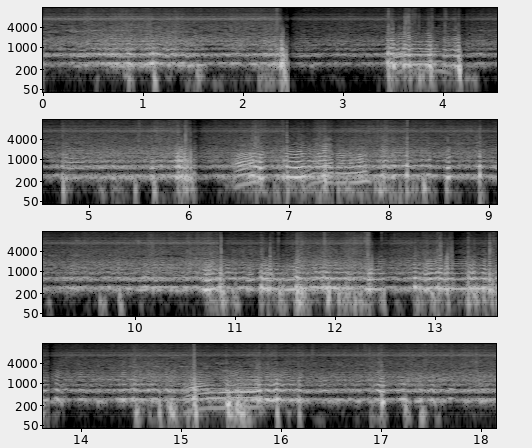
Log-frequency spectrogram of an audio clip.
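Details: Honey bee colony hum during honey harvest in the season of flowering rubber trees: loud, steady layered drone throughout, cut by sharp clicks, scraping handling noises and brief wavering tones from people nearby.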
